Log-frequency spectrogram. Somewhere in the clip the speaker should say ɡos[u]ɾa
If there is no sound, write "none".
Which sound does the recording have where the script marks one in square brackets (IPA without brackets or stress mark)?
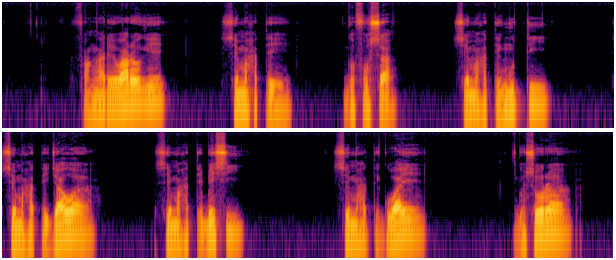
o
